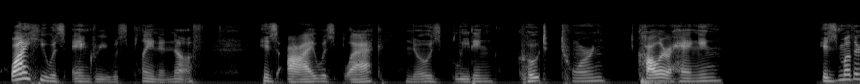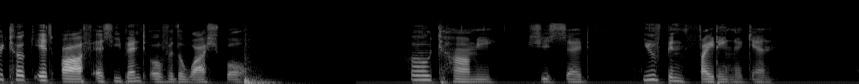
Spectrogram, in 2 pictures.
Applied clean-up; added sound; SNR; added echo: neural separator model SepFormer DNS4.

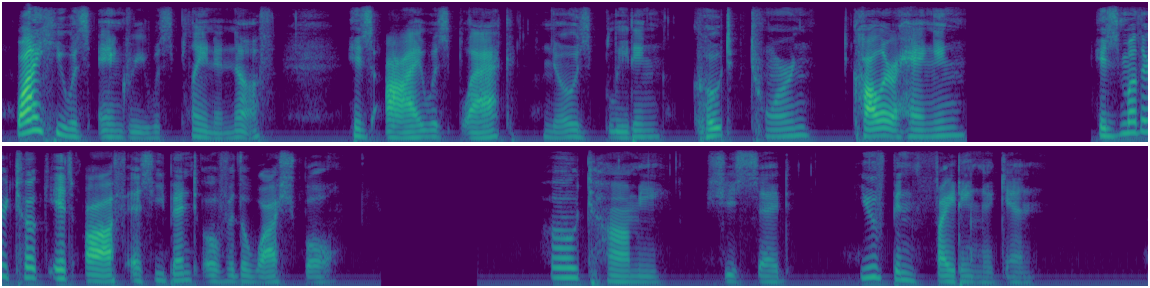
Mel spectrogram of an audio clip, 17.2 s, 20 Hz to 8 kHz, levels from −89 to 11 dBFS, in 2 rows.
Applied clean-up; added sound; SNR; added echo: none; none; none; none.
